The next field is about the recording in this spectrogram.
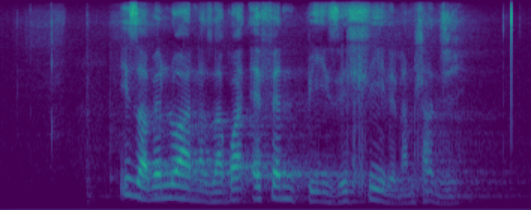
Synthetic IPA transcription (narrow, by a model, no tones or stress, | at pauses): izaɓɛlwanazak̬ʼwaʔɛfɛnb̥izeɬilɛnam̩ɬaːnd͡ʒʱɛ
